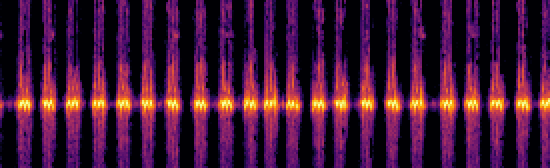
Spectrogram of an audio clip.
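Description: Sharp, high-pitched cricket chirps pulse steadily, roughly four per second, each a short trilled burst. The rhythm barely varies, and no other sounds break through.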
